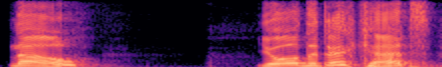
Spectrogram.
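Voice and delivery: high-pitched, indignant put-down; mock crowd retort. Crowd turns on the heckler, mock indignant. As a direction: throw it back as an exasperated audience.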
